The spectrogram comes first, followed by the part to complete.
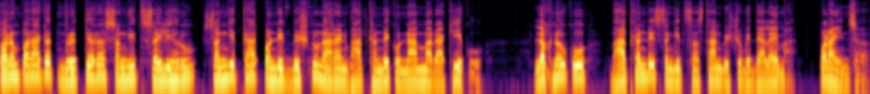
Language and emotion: Nepali, neutral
